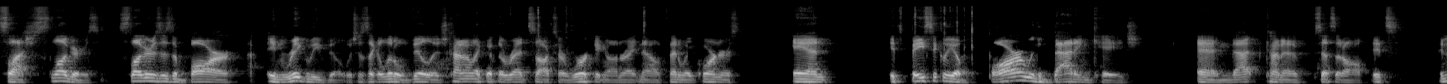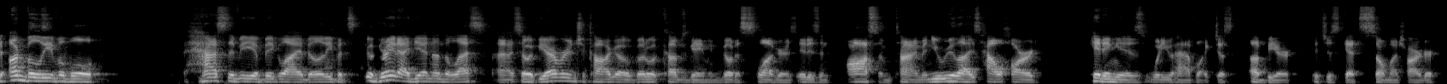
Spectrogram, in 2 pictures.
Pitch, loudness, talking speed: 140 Hz, -26 LUFS, 205 wpm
